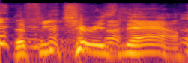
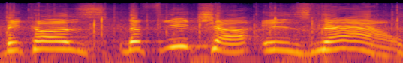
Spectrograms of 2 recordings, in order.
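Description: First: Repeating the slogan through a laugh. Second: Slow, grand tech keynote declaration; mock product launch proclamation, slow and raised; grand keynote line. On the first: Pretend. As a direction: say it again, cracking up. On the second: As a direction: announce it like a visionary on stage. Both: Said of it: "I've always wanted to say that at a tech conference".

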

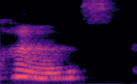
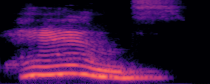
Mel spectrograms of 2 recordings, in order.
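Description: First: "hands" with an open Spanish a; "hands" with the vowel of "father"; mispronounced hands. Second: "hands" drawn out with an e-like vowel, "hends"; "hands" with the fronted vowel of "cat"; corrected hands. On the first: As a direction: say "hands" wrongly, like "hahns". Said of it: "nos acostumbramos a pronunciar mal". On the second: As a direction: say "hands" higher, as a discovery, like "hends". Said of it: "yo aprendí, yo". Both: Shown as a demonstration.

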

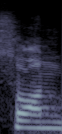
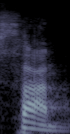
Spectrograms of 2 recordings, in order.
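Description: First: সন said with a rounded o, the common mistake; সন as the wrong version; wrong pronunciation. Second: সান with an open a sound instead of o; সান, open a, not rounded; correct pronunciation. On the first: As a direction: demo of the error, সন short and rounded. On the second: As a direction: model সান clearly with the open a. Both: Shown as a demonstration. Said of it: "এটা কিন্তু ভুল".

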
